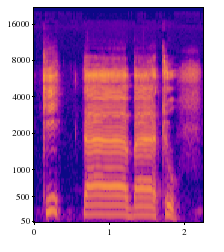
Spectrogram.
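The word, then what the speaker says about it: كتابة: We pronounce this one. It's in the middle of the sentence. It's not the end of the sentence or talk or speak. So we pronounce it as this, kitabatu.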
